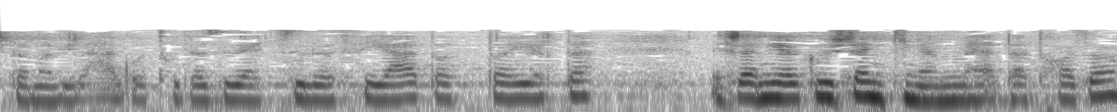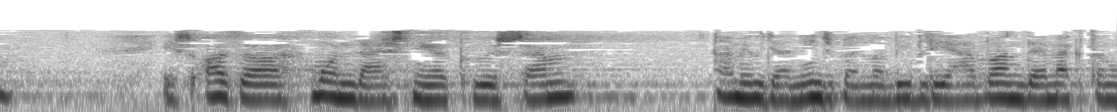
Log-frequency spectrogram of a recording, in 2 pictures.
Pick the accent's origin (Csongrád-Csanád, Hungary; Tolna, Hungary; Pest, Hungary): Tolna, Hungary; Nagydorog; Egy Tolna megyei faluból származom, Nagydorog községről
